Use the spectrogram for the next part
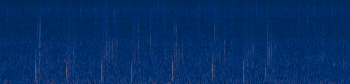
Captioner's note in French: bruit de pluie qui tombe; bruit de pluie qui tombe et de pas; bruit de pluie qui tombe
